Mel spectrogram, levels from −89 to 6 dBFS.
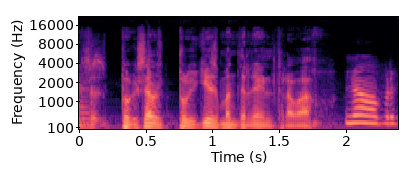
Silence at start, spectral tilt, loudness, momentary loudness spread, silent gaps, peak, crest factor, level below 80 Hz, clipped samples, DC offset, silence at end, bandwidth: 0 s; -7 dB/octave; -18 LUFS; 6 LU; none; 0 dBFS; 18 dB; -42 dBFS; under 0.1%; under 0.1%; 0 s; 14 kHz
